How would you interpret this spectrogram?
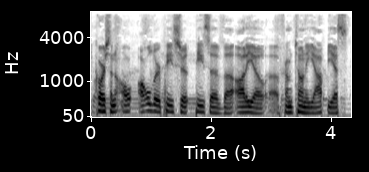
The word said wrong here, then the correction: Yapias: Yapias. Sorry, I want to be very correct in that pronunciation. All the other people seem to be at great pains to make sure and pronounce his name right.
